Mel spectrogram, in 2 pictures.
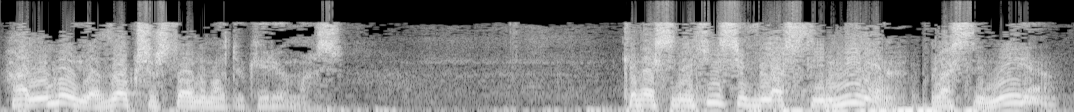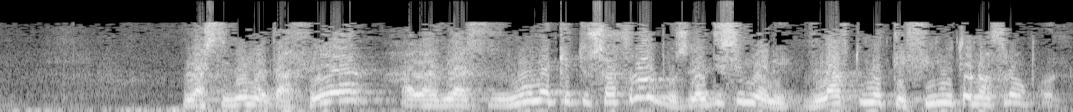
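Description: A man's voice: very animated, breathy edge, rough recording. A man preaching a sermon with passion, breaking into hallelujahs. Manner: impassioned, rising and falling pitch, many hallelujahs.

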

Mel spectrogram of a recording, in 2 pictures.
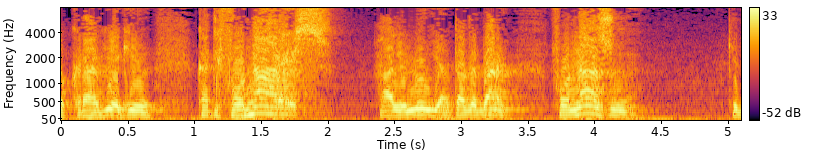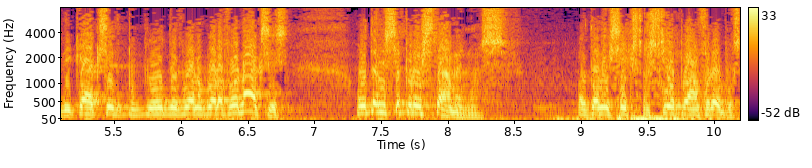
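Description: A man's voice: breathy edge, poor audio. A man preaching a sermon with passion, breaking into hallelujahs. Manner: impassioned, rising and falling pitch, many hallelujahs.

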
